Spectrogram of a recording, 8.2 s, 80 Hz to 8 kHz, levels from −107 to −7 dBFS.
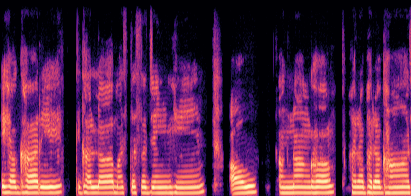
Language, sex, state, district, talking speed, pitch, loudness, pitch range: Chhattisgarhi, female, Chhattisgarh, Jashpur, 110 wpm, 230 Hz, -14 LUFS, 225-235 Hz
